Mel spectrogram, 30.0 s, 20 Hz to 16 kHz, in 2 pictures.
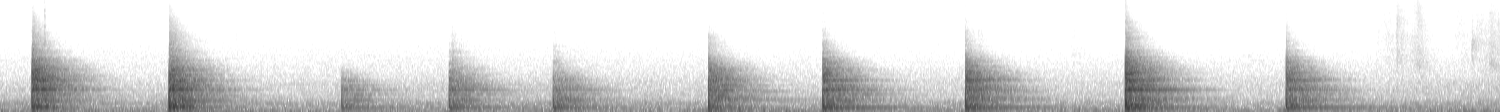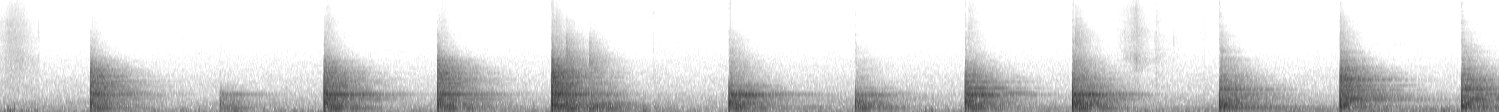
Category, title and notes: Sound effects > Objects / House appliances
knocking on a glass door with knuckle and finger
Knocking on the glass panels of a shower box. Recorded with Zoom H2.
door, glass, knock, panel, surface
